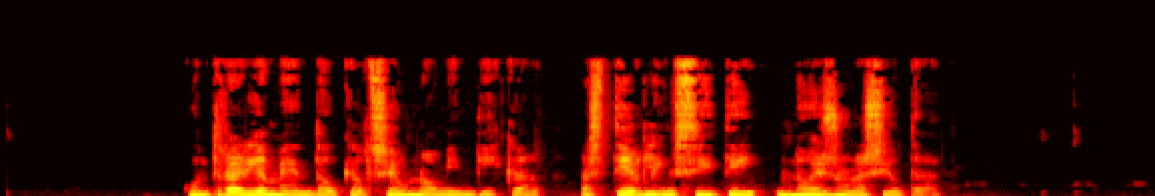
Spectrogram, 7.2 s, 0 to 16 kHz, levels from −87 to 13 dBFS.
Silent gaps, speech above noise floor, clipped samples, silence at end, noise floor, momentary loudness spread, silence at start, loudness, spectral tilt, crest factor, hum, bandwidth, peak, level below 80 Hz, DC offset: none; 61 dB; under 0.1%; 1.35 s; -79 dBFS; 13 LU; 1.2 s; -18 LUFS; -4.5 dB/octave; 18 dB; none; 11.5 kHz; -2 dBFS; -60 dBFS; under 0.1%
